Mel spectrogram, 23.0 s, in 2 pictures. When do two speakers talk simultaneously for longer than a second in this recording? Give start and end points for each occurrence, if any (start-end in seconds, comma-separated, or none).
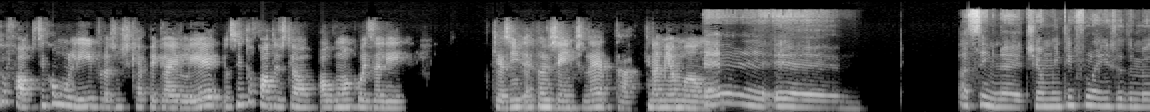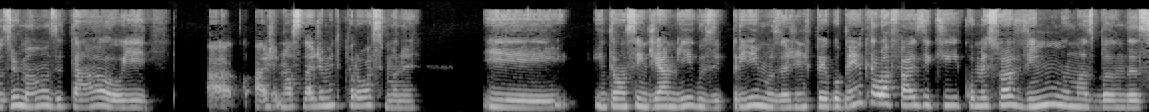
none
